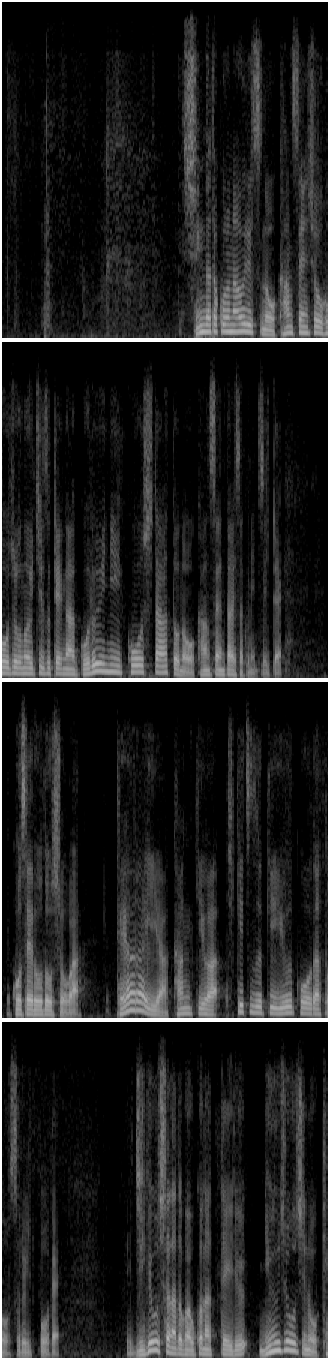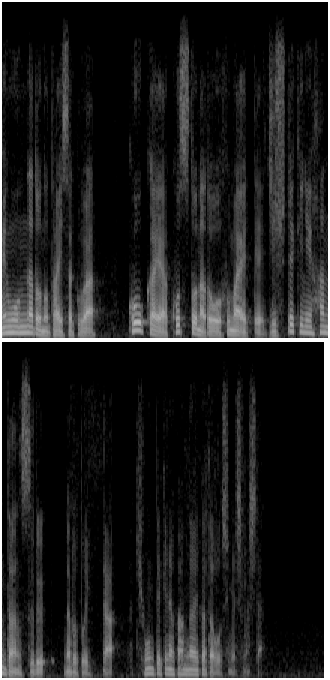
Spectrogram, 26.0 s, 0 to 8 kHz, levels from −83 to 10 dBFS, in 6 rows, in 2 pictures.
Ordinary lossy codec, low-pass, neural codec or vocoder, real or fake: Opus, 16 kbps; 7.2 kHz; vocoder, 44.1 kHz, 80 mel bands, Vocos; fake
